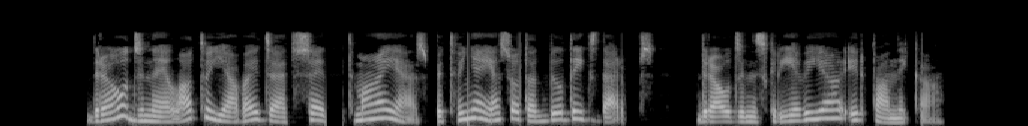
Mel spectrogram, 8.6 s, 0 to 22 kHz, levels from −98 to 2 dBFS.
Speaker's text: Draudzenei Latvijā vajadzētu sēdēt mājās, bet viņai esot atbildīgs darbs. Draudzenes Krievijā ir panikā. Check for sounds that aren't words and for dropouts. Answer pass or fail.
fail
